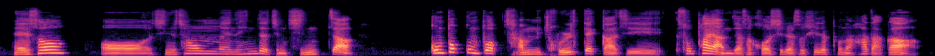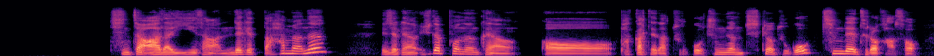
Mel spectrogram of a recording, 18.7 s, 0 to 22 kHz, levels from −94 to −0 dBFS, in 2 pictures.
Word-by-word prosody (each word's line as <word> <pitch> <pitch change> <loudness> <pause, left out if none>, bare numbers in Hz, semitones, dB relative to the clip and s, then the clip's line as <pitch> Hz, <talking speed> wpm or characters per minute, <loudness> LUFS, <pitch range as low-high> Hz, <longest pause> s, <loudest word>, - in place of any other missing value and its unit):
해서 210 +11 +6 0.3
어 110 -1 +1
진짜 120 +3 -11
처음에는 175 -2 -4
힘들었지만 180 +4 -4
진짜 145 +3 +3 0.8
꿈뻑꿈뻑 225 -4 +4
잠 140 +2 -3
졸 130 +1 0
때까지 105 - -3
소파에 185 +1 +4
앉아서 110 0 +1
거실에서 105 0 -3
휴대폰을 130 -1 -5
하다가 125 -4 +2 1.3
진짜 135 -4 0
'아 120 - +7
나 120 -1 +2
이 110 - -1
이상 110 - -4
안 100 +4 -8
되겠다.' 140 0 -1
하면은 190 +10 0 0.5
이제 120 0 -2
그냥 115 -2 -3
휴대폰은 165 -3 -2
그냥 105 -6 -4 0.3
어 95 -3 -1
바깥에다 - - -4
두고 - - -6
충전시켜 130 -5 -4
두고 225 - +1
침대에 175 -3 +2
들어가서 110 -6 -2
135 Hz, 275 characters per minute, -24 LUFS, 110-180 Hz, 1.3 s, 아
